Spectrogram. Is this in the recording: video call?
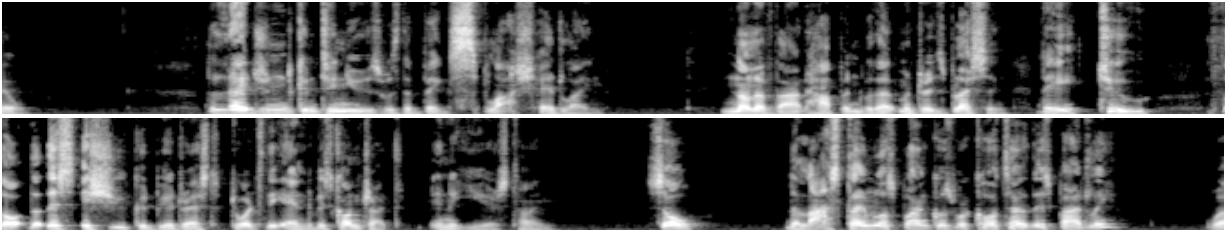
no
